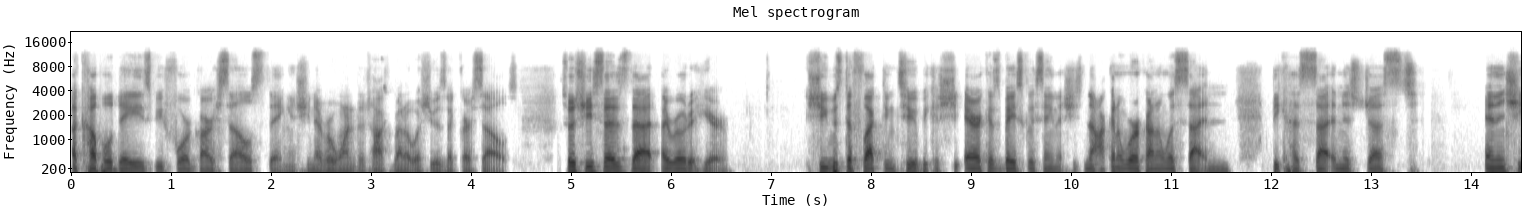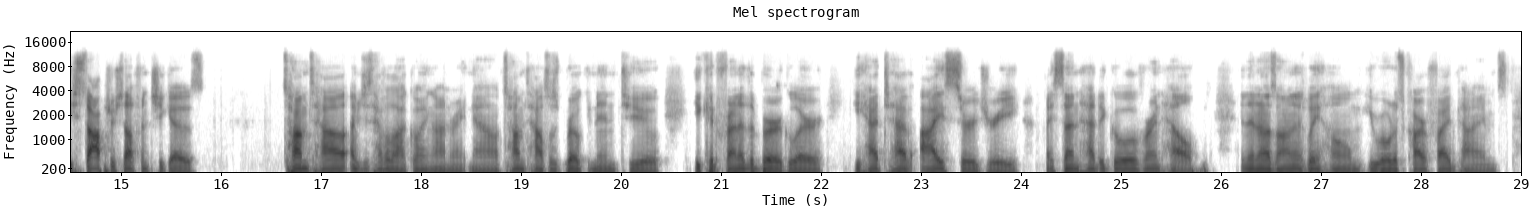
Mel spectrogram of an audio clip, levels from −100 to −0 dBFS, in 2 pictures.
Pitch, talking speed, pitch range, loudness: 90 Hz, 225 wpm, 80-95 Hz, -31 LUFS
